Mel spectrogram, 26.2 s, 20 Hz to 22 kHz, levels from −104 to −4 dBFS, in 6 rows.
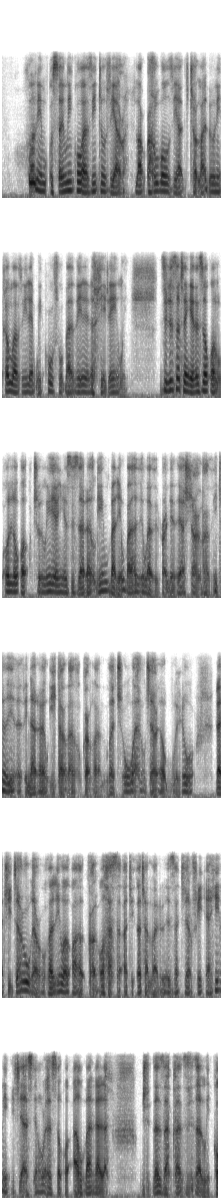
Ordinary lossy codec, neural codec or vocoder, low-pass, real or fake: Opus, 32 kbps; autoencoder, 22.05 kHz, a latent of 192 numbers a frame, VITS, trained on many speakers; 7.2 kHz; fake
